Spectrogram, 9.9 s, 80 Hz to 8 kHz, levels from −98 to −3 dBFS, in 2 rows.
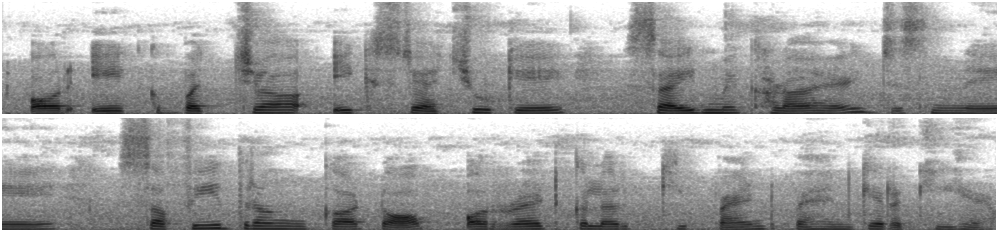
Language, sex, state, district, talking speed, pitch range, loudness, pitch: Hindi, female, Jharkhand, Jamtara, 145 wpm, 170-195 Hz, -18 LUFS, 175 Hz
